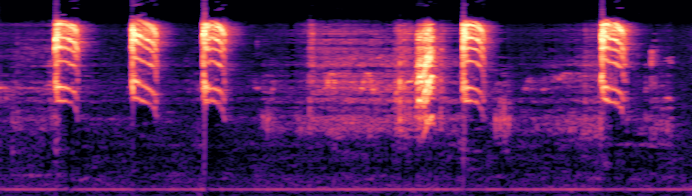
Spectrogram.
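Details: Blue-gray Gnatcatcher, played from a field-guide app: short, thin, nasal, catbird-like whining calls, likened to tiny people screaming, in bursts about every half second, then a softer, scratchy warbled run of song notes.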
